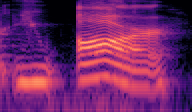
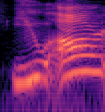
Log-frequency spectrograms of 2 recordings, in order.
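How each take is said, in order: First: You are pushed much louder, falling; louder jeering repeat. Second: Rising high and loud you are; jeering repeat. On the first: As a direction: slam the final you are down hard. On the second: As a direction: toss it out, teasing upward. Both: A narrator's reading. Bird needles the witch.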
